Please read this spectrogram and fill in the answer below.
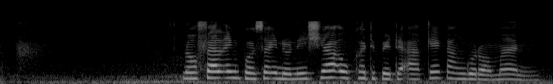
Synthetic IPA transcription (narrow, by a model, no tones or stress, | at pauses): nofɛlɪŋb̥ɔ̤sɔind̪onesiauɡ̥ɔ̤d̪̥i̤b̥e̤d̪̥a̤ʔakekaŋɡoɾoman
